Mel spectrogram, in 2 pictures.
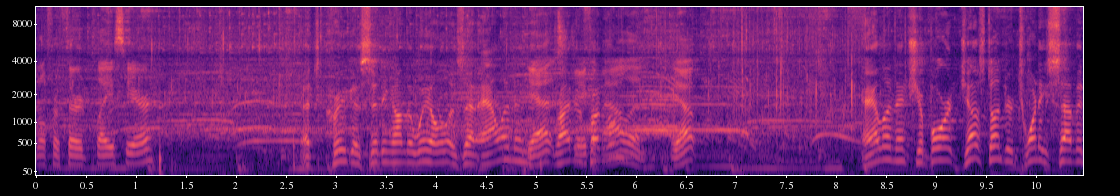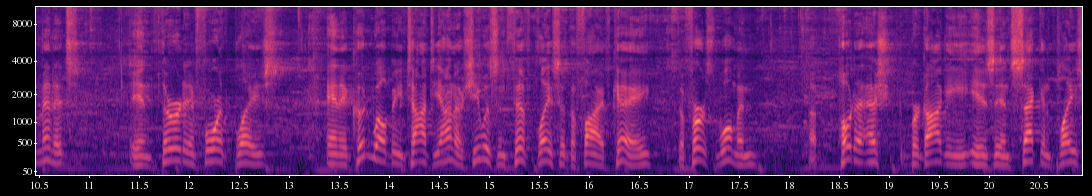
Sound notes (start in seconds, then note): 6.8 cheering; 7.6 applause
